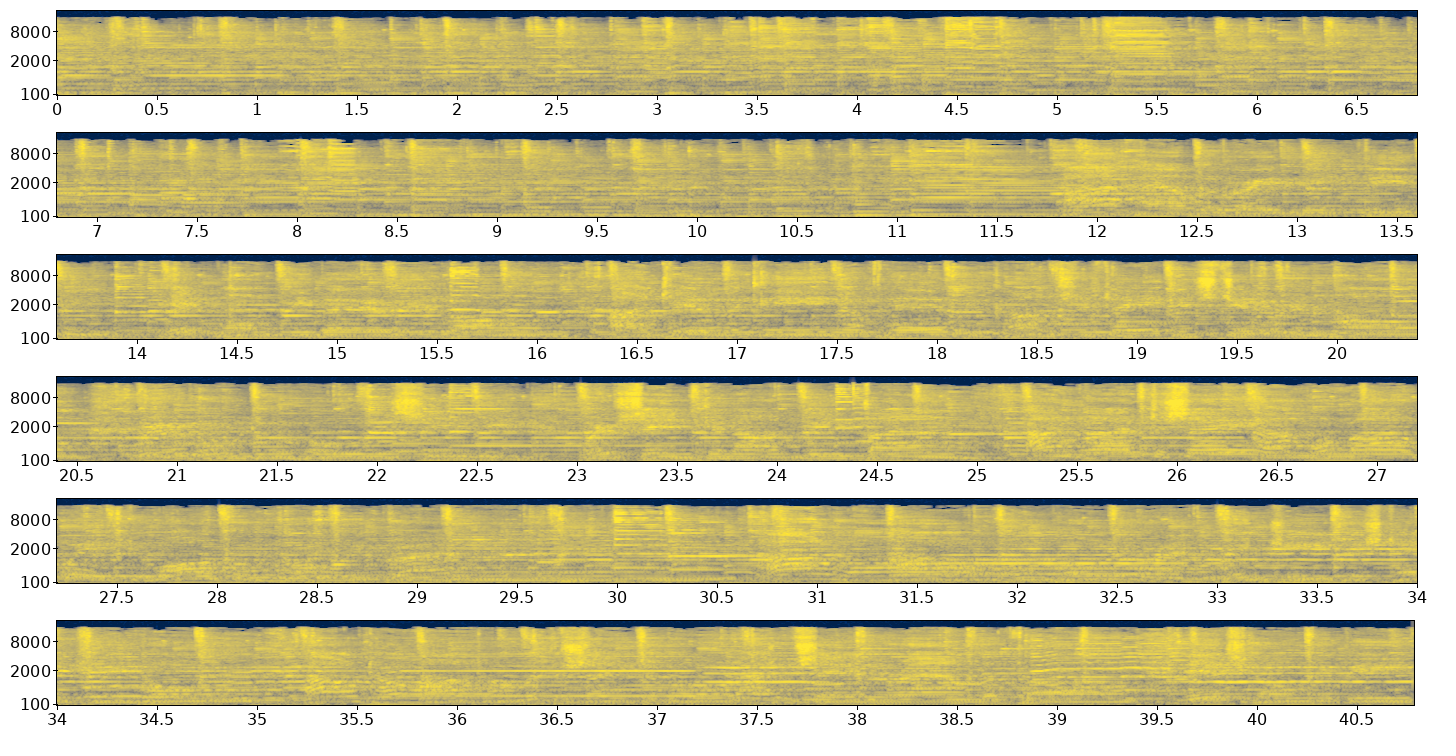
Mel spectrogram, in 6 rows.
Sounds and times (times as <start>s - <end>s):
Bluegrass: 0.0s - 40.7s.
